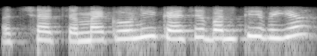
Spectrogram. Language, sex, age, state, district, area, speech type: Hindi, female, 30-45, Uttar Pradesh, Ghazipur, rural, conversation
